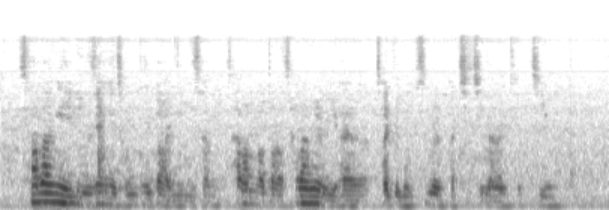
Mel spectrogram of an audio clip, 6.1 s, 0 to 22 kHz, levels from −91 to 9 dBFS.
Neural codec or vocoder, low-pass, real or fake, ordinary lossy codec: none; 10.8 kHz; real; MP3, 96 kbps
